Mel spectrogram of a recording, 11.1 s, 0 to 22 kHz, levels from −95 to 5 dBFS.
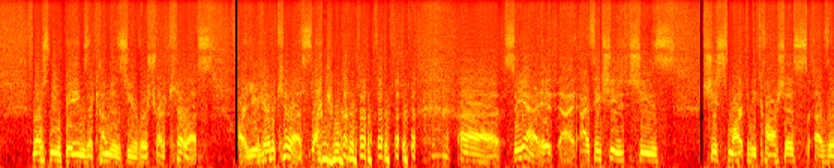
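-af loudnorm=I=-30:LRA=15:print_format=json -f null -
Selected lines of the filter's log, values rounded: "input_i" : "-18.1",
"input_tp" : "-11.3",
"input_lra" : "0.7",
"input_thresh" : "-28.1",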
